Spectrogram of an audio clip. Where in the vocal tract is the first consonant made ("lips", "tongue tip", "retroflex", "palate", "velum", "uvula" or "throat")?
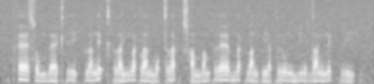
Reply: lips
